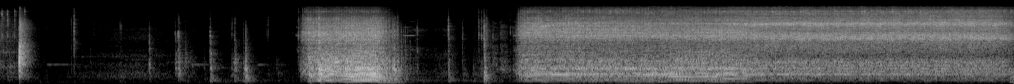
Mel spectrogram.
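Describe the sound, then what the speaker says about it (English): Two 10mm nuts on a BMW power steering fluid reservoir loosened with a power tool: scattered clicks and light taps, then a one-second whir, more clicks, and a long continuous whirring run to the end, close and loud. "I'm just going to release the two 10mm nuts"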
